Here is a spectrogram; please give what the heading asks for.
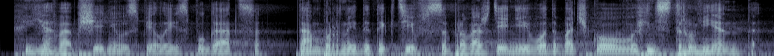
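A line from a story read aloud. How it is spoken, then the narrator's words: Laughing. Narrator (Russian): засмеялась Юлька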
